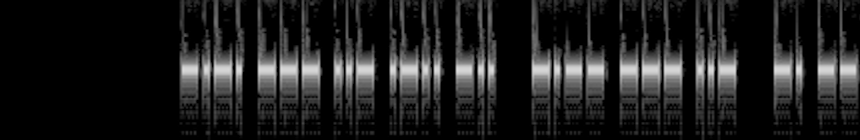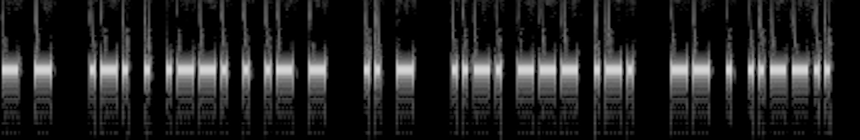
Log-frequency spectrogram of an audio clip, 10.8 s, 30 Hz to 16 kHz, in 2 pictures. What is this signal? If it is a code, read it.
Morse code, heard as a keyed tone, about 36 wpm, 700 Hz. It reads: COULD YOU NOT REPEAT IT FOR ME?
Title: Sentences from Top 1600 Words 35wpm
